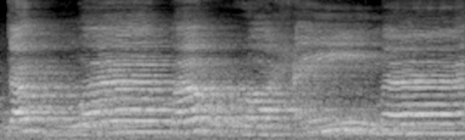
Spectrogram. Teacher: tanwin ni tak berbunyi, sebaliknya yang kita bunyikan ra yang satu · dalam bacaan nanti tidak ada bunyi sengau dan tidak ada kiraan pada harakatnya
